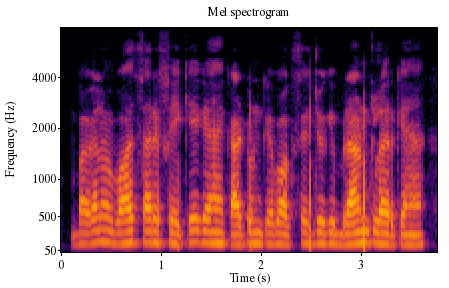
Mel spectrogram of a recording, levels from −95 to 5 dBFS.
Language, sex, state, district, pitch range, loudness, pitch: Hindi, male, Jharkhand, Garhwa, 135-150 Hz, -19 LUFS, 145 Hz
